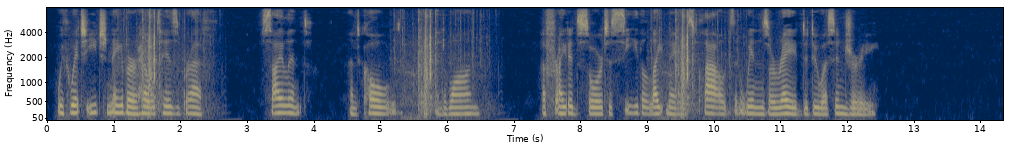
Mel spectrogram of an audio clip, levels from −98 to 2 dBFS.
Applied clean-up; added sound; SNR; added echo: none; Bicycle; 7 dB; none.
